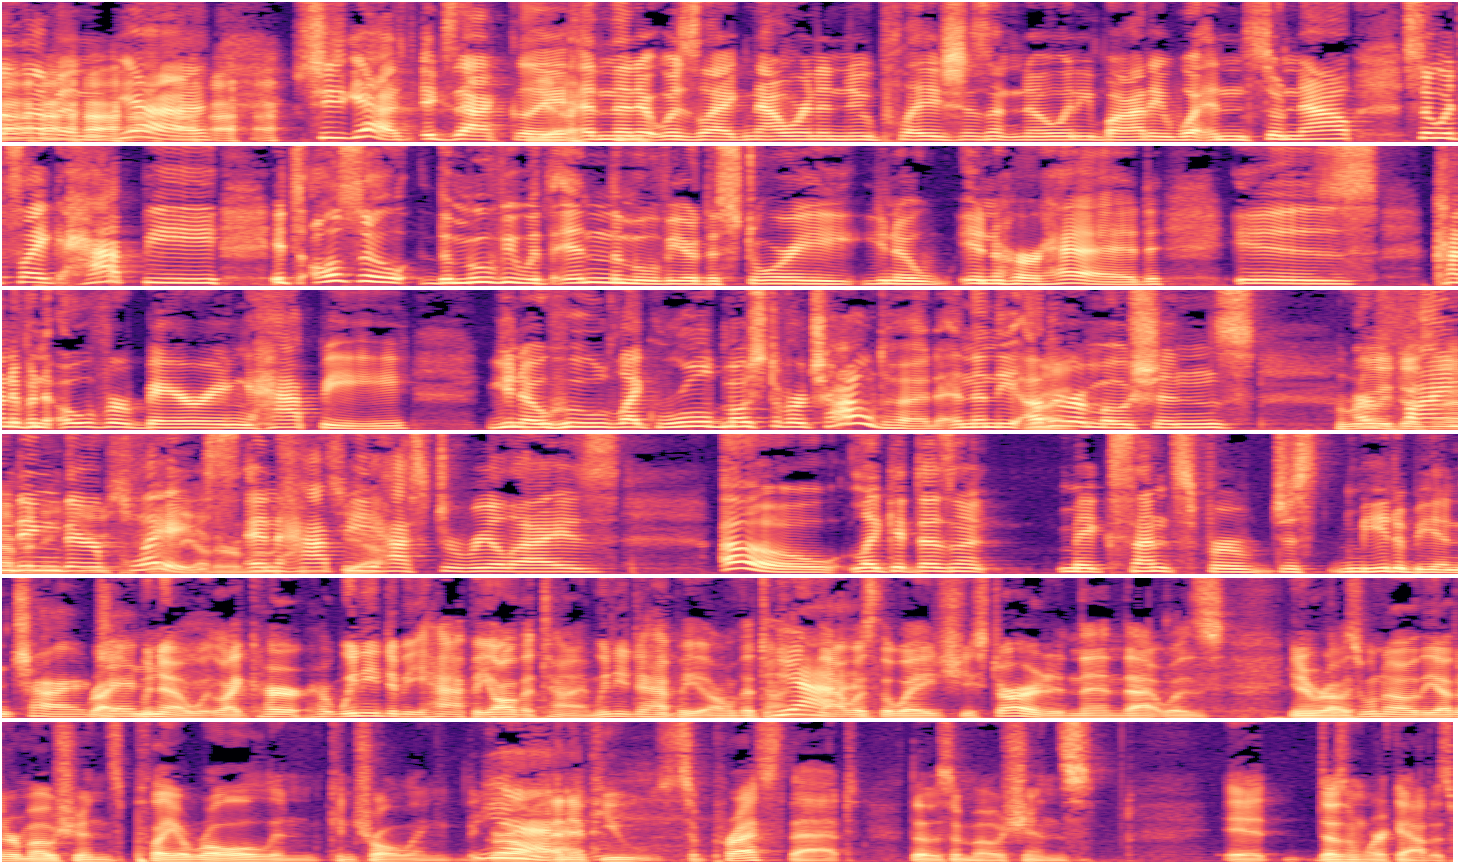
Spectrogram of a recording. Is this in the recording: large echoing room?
no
